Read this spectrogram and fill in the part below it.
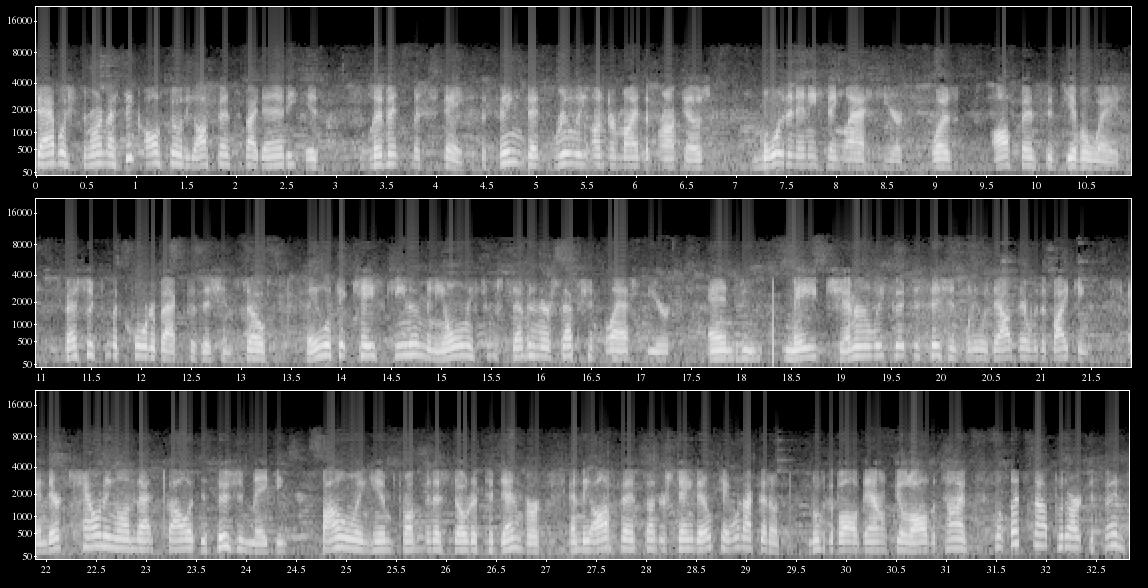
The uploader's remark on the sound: Live at Pearl Bar and Dining for Hawks Live!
